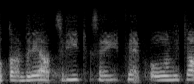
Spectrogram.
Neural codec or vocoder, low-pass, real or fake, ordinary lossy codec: codec, 44.1 kHz, 0.9 kbps, DAC; 14.4 kHz; fake; none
